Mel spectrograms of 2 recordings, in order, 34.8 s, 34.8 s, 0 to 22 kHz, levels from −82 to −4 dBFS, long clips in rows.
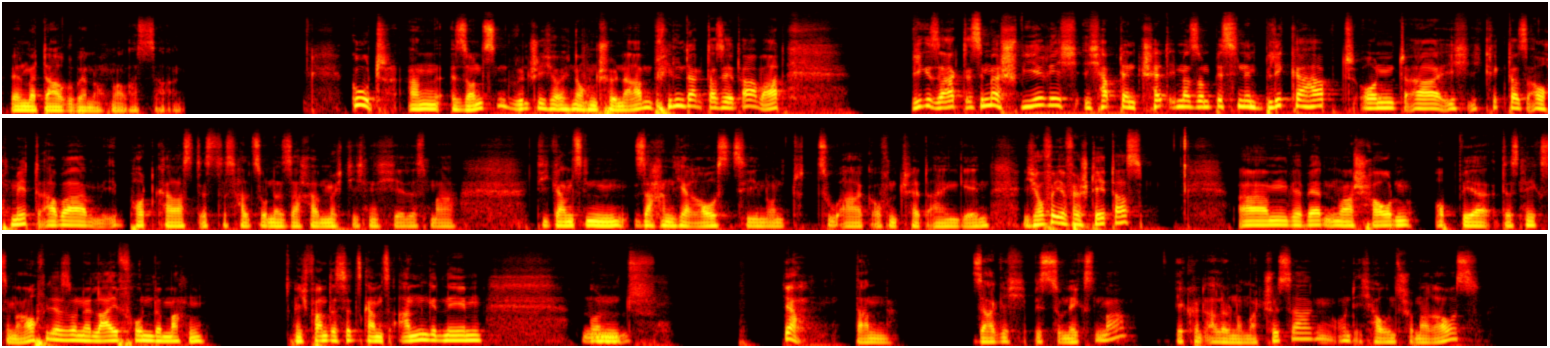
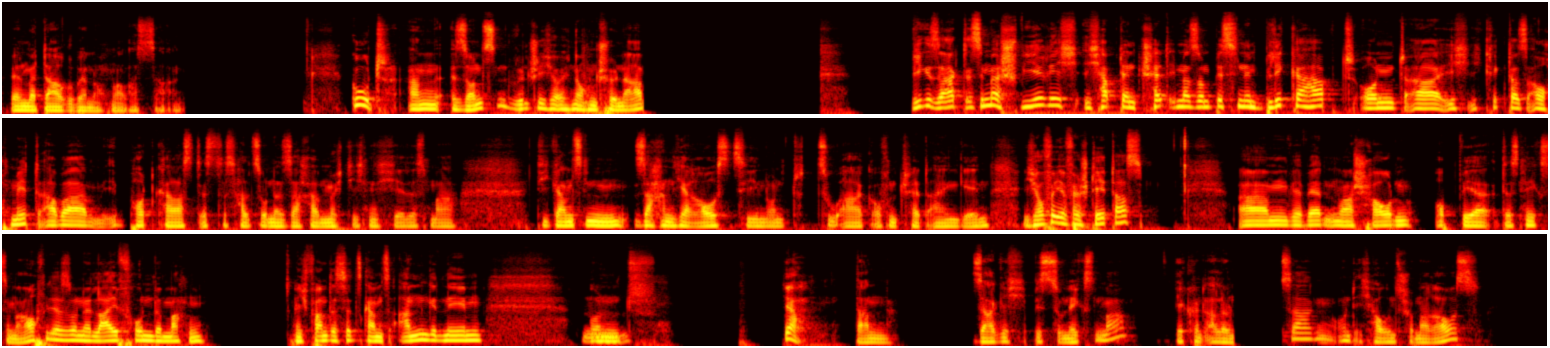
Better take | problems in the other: first | audio cutting out; at 5 s for 1.5 s and at 32 s

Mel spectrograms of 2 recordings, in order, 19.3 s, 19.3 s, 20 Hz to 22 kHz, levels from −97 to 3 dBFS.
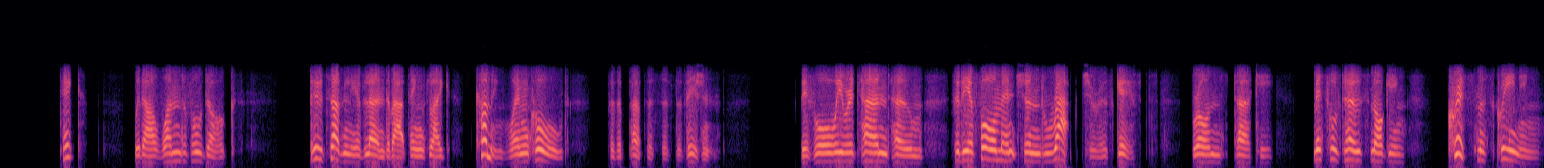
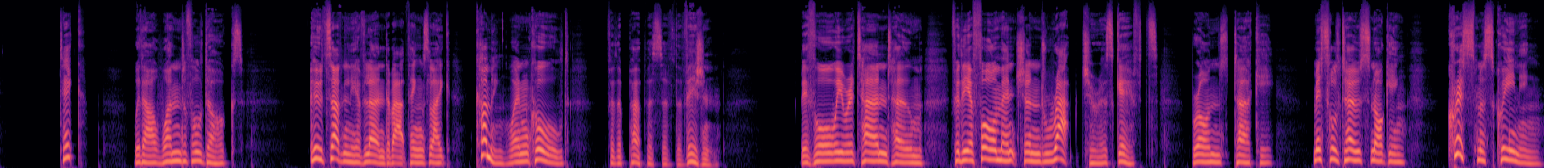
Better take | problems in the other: second | phone-call audio; poor line

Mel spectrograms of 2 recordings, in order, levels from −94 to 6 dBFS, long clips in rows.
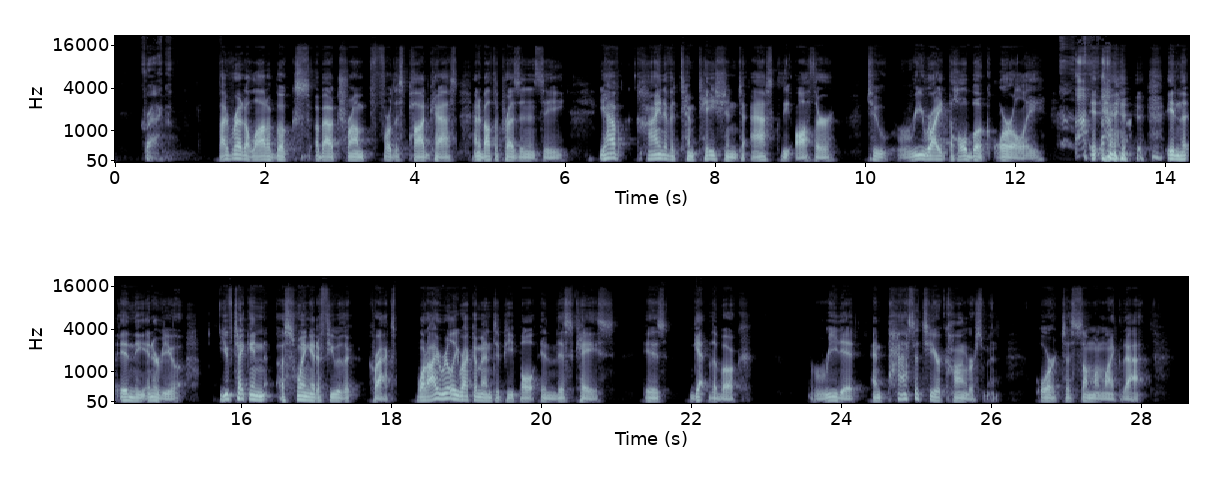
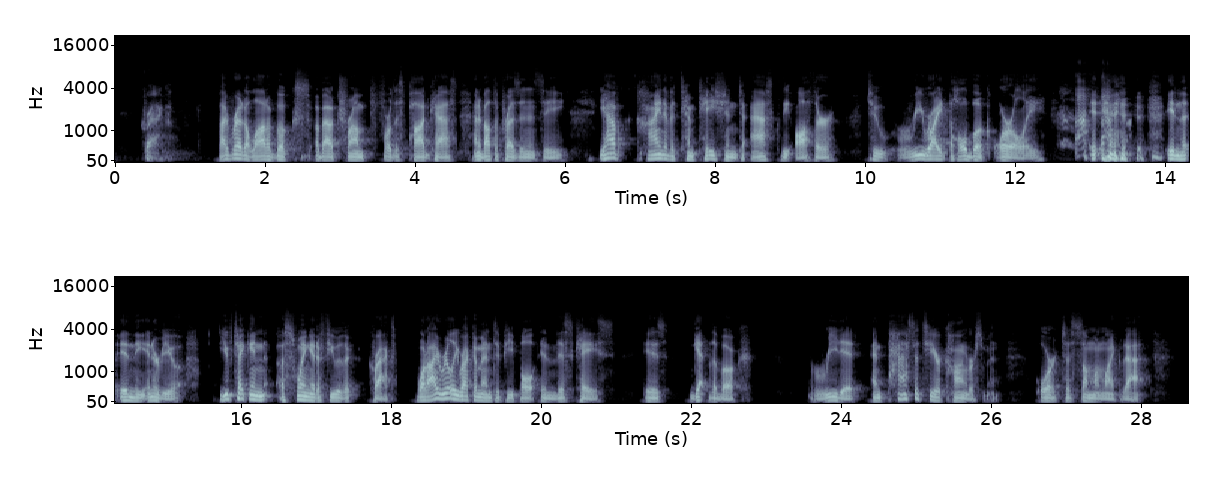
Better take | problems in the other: first | muffled; very; fading above 2.5 kHz

